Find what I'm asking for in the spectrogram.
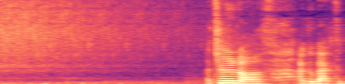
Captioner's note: water running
